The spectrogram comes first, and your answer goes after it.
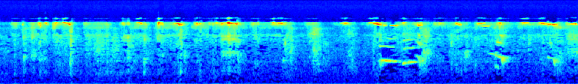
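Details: Airedale Terrier puppies from Cece and Tucker's litter in a whelping box at night, indoors where they sleep. Short rising and falling whines come in a cluster past the midpoint, over soft rustling and scratching from the litter.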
